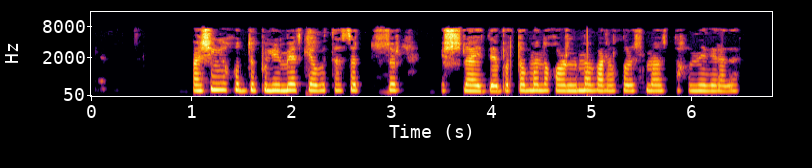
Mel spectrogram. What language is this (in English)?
Uzbek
